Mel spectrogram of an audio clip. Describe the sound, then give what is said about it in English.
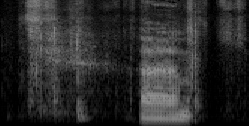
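A vinyl record on Cherry Red's Purple Records imprint slides out of a paper sleeve with a dry, papery rustle and scrape; a loud voiced burst interrupts midway before a little more rustling. “And I could say, well, here's one, just to show you that it's not, it is completely random.”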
